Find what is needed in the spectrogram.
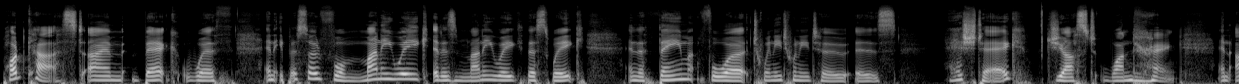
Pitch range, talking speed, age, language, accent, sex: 155-195 Hz, 120 wpm, 20-39, English, Australian, female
